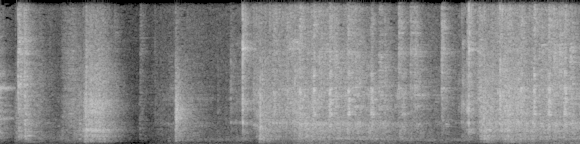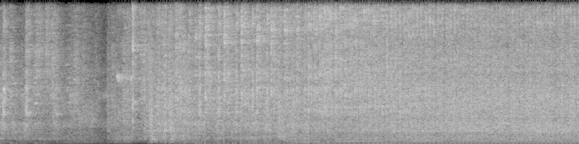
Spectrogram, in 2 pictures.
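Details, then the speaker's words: Lawn-Boy mower that ran fine last season but wouldn't start this season, after spraying carb cleaner into the intake with air filter off: a few rough start attempts, then it catches and holds a steady, even buzz; now running normally. "so so far it's running pretty good now this is all just in a couple minutes"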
